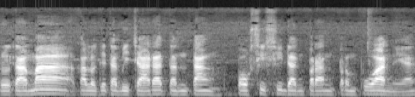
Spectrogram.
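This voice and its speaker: A man is speaking. He goes at a fairly slow pace. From Bali. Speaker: talk show host. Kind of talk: interview.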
